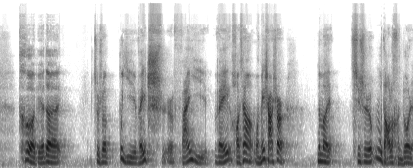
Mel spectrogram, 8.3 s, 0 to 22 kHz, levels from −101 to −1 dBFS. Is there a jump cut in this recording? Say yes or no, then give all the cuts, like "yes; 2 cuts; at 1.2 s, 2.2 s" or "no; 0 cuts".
no; 0 cuts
